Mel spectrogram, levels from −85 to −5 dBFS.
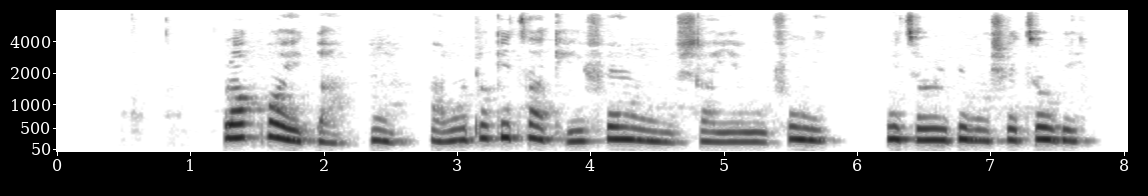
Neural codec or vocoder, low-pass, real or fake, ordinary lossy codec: none; none; real; none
